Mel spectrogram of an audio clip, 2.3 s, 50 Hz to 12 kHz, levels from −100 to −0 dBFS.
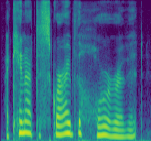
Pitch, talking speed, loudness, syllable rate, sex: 200 Hz, 185 wpm, -17 LUFS, 5.6 syllables/s, female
